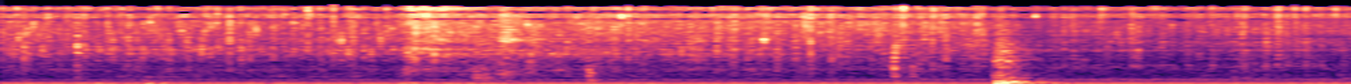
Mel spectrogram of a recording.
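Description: Chicken leg pieces sizzling in hot oil and cooking juices in a stainless steel pan as a slotted metal spatula scrapes under them to lift them out. A dull thump about five seconds in, over a steady low hum.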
